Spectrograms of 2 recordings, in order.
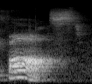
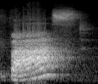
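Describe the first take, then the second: First: The word is said with a British accent. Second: The word is said with an American accent. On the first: "British people would say fast" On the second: "if you start speaking in American English and if you say fast"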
